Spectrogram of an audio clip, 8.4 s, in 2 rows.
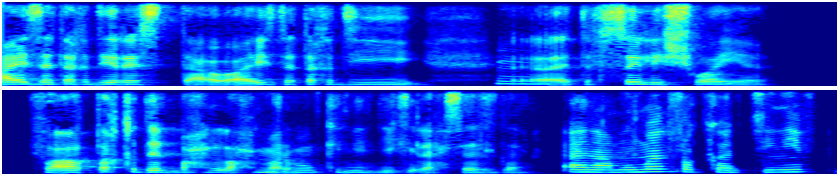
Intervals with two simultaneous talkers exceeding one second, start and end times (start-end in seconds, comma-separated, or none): none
